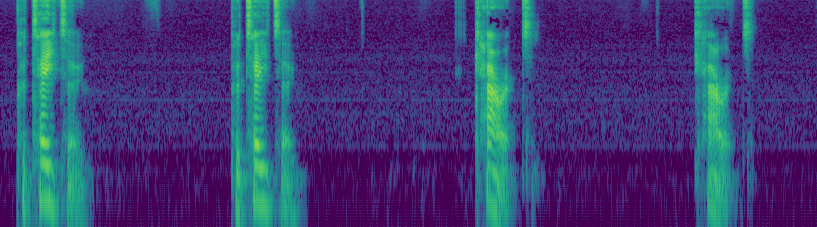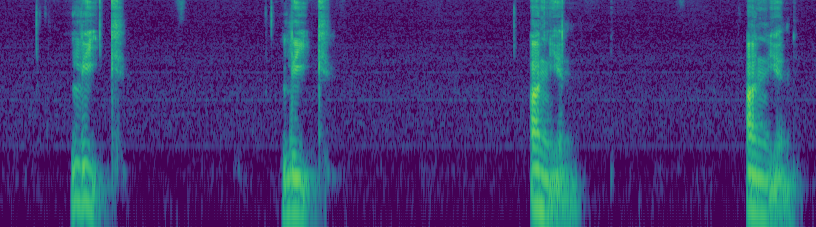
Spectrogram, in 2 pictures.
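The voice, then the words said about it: British accent. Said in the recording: “pronouncing them in a British accent”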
